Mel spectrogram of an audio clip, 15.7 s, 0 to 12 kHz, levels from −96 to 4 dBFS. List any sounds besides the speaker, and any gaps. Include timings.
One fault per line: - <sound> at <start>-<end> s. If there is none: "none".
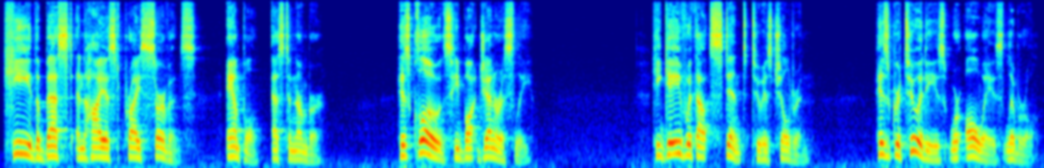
none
